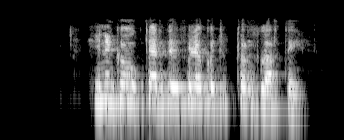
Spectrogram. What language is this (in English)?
Bashkir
